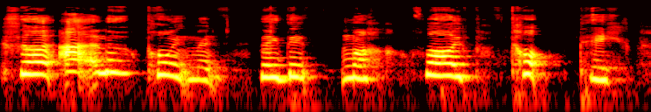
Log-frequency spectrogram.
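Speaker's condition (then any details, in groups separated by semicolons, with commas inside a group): Cerebral palsy; uses feeding aid; new braces on top and bottom teeth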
